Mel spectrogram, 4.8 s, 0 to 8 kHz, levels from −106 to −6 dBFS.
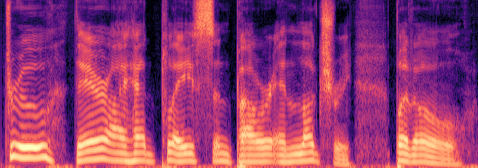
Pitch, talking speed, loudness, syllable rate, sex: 130 Hz, 140 wpm, -16 LUFS, 4.0 syllables/s, male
